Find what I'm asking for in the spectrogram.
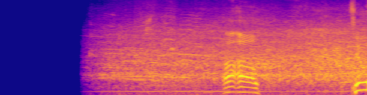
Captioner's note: crowd cheering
